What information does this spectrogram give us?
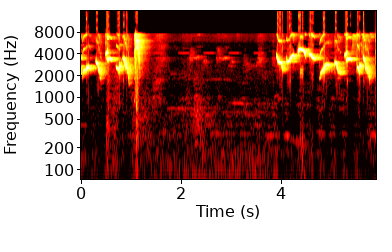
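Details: Oriental magpie-robin song used to train caged birds: a rapid series of bright, slurred whistles breaks off into nearly three seconds of quiet, then resumes with similar chattering, up-and-down whistled phrases.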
